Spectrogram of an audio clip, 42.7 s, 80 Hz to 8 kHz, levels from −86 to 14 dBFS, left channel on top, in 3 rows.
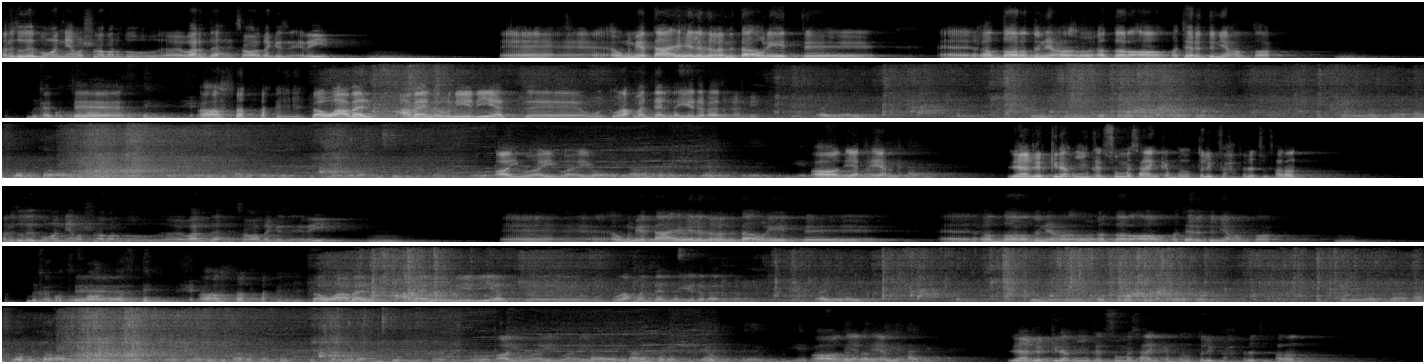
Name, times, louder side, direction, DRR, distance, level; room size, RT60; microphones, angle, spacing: voice 1, 0.0-3.3 5.0-8.7 9.4-12.7 14.6-15.4 16.2-21.8 33.4-34.5 36.5-37.3 38.5-41.4, left 7 dB, 60° left, 14 dB, 0.3 m, -26 dB
voice 2, 3.6-4.0 13.3-13.6 14.5-16.2 22.4-22.9 24.2-26.4 27.6-33.3 34.1-37.7, right 2 dB, 35° right, 0 dB, 0.6 m, -36 dB
sound 1, 17.3-33.0, right 3 dB, 85° right, 2.2 m, -38 dB
sound 2, 29.8-35.7, right 2 dB, 10° right, 0.8 m, -51 dB
14.5 x 6.7 x 2.6 m, 1.4 s
head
